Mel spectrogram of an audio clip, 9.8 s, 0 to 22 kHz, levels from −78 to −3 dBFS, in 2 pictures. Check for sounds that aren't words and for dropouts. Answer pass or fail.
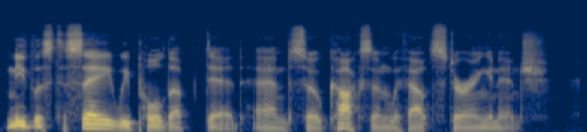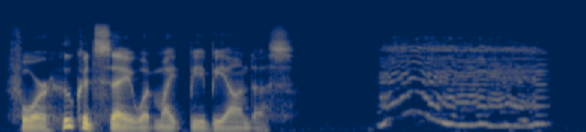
fail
